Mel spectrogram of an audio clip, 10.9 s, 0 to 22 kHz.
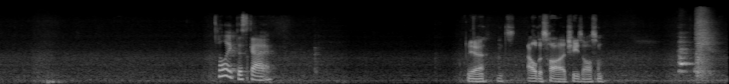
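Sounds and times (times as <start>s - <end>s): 
speech: 3.3s - 4.2s, 7.0s - 9.2s
sneeze: 10.2s - 10.9s.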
